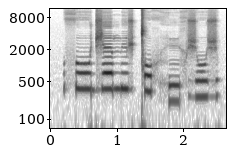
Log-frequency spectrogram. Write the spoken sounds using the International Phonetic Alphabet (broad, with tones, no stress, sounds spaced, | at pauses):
θ oː˥ d͡ʒ ɛ˥ m y˥ ʒ ǀ o˧ x h yː˩ x ʒ o˧ ʒ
